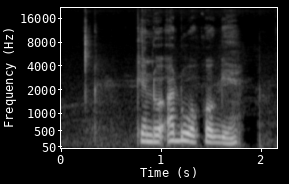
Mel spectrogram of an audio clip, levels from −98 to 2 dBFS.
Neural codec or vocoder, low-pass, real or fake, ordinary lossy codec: vocoder, 44.1 kHz, 128 mel bands every 512 samples, BigVGAN v2; none; fake; none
